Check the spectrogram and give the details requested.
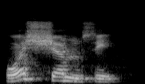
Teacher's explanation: ہم اس لام کو نہیں پڑھیں گے بلکہ اس کو پڑھنے کے اندر شین کے ساتھ تبدیل کر کے اس کا ادغام کریں گے ، والشمسی نہیں پڑھیں گے، والشمسی پڑھیں گے۔ تو آئیے عبارت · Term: حروف شمسیہ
